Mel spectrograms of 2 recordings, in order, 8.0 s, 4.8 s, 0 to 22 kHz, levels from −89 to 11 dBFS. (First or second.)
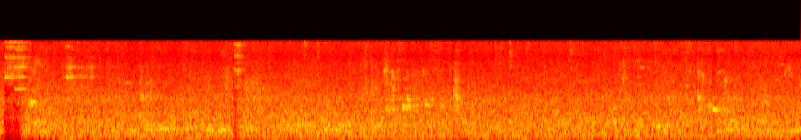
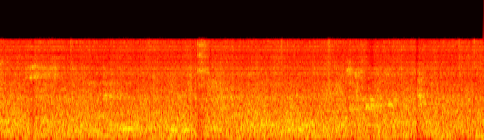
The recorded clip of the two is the first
